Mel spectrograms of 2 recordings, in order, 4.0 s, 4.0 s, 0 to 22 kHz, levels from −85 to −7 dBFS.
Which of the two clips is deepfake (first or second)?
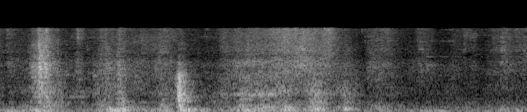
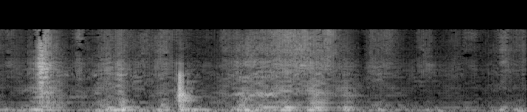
second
